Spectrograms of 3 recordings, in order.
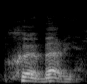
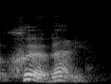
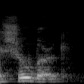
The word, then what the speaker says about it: Sjöberg: How do you say your last name? Schoberg? – Sjöberg. – What? – I should change it. But, no, Sjöberg. Okay. That's the Swedish pronunciation. In America, they say Schoberg. – Right. – But it's spelled S-G-O with the two dots over.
